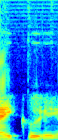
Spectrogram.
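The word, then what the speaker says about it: IQAir: Sì, eh, la pronuncia esatta, sai, gli svizzeri sono, sono esagerati, è IQL.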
